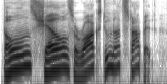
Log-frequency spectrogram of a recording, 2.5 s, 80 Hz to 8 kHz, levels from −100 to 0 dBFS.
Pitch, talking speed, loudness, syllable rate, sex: 175 Hz, 190 wpm, -16 LUFS, 4.0 syllables/s, male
